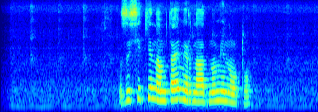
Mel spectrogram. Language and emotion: Russian, neutral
